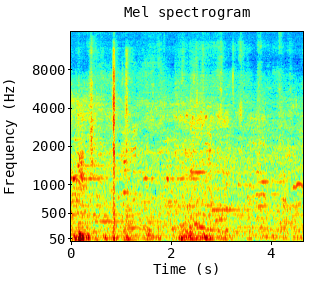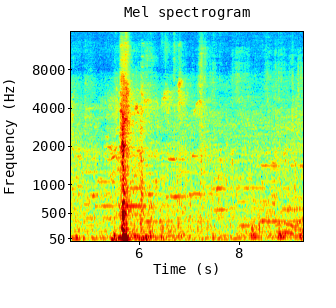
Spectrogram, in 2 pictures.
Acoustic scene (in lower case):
park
